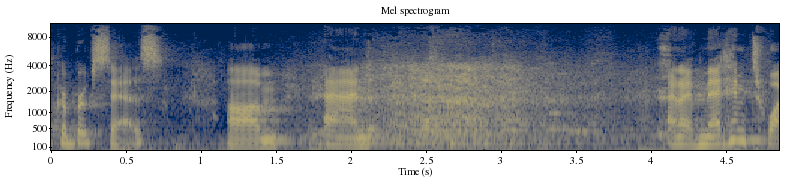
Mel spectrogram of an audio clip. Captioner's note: laughter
